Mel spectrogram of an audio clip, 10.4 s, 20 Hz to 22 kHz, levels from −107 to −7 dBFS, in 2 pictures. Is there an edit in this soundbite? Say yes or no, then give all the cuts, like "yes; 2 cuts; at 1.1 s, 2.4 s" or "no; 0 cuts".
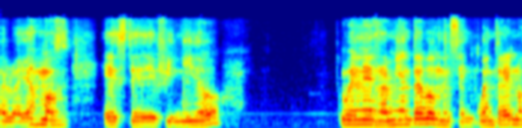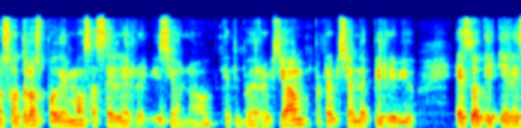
no; 0 cuts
